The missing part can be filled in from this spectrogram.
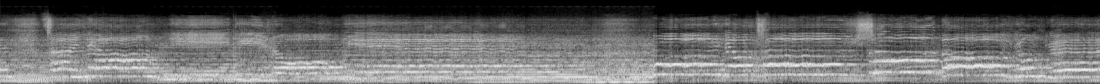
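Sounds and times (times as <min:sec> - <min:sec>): woman singing worship song: 0:00.0 - 0:05.8, 0:06.5 - 0:11.0
congregation singing: 0:00.0 - 0:11.0.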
